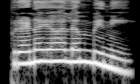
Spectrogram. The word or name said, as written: ಪ್ರಣಯಾಲಂಬಿನಿ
